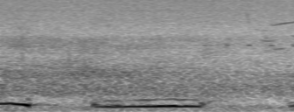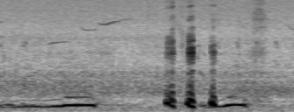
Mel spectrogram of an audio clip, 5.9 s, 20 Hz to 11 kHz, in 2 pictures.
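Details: Hereford cattle at Chandler Herefords in 2017, bulls turned out with their breeding groups at the start of breeding season: three low, steady, humming moos about a second each, then a few sharp clicking knocks.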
